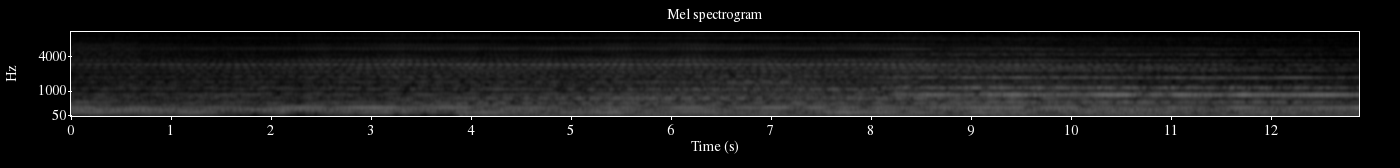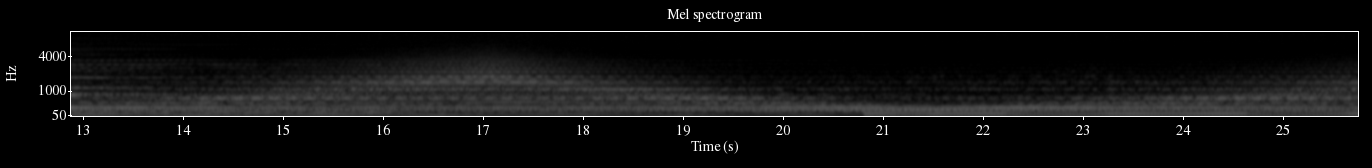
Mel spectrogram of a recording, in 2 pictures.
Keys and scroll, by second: 8.8 ctrl+w, 12.0 g, 12.7 Escape, 16.5 z, 16.5 g, 17.7 typing, 18.2 Return, 21.6 r, 22.6 Escape, 22.7 Escape, 23.2 Escape, 23.2 r.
